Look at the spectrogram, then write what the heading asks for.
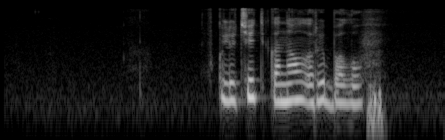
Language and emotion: Russian, neutral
